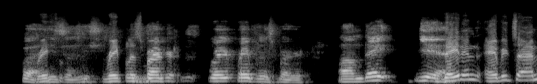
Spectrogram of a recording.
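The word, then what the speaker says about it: Roethlisberger: But nobody did that to Ben Raplestein. Did I say his name right? Well, Raplesberger.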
